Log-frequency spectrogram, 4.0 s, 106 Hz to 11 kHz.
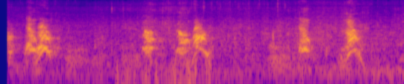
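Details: Dogs on a beach, six 10-month-old puppies with their mother at a litter reunion, 3 August 2011: short, high yapping barks in quick pairs, about five bursts over four seconds, over faint background noise.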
